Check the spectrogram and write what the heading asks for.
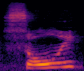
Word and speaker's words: Solely: Solely. Am I saying that right? – Yeah. – Solely? – Yep. Like your feet.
